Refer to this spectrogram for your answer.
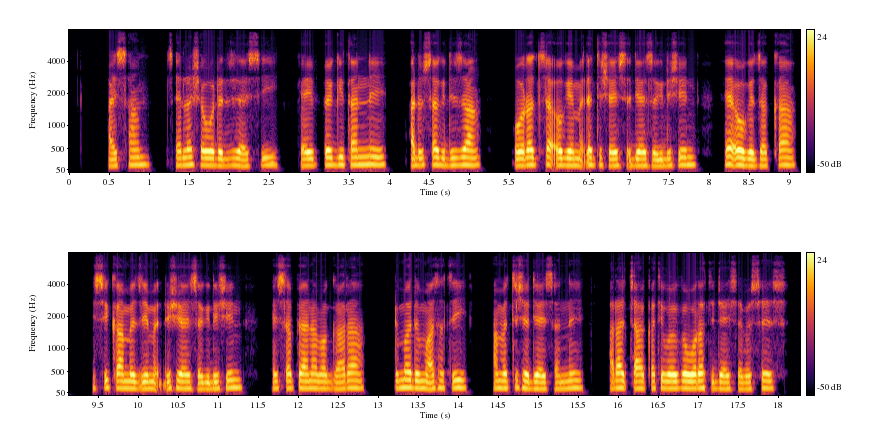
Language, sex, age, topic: Gamo, male, 18-24, government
